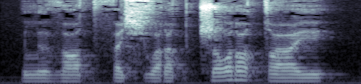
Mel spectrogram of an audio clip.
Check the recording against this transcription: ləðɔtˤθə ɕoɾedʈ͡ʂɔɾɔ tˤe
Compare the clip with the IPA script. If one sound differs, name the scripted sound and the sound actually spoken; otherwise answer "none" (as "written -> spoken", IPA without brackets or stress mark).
d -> tˤ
